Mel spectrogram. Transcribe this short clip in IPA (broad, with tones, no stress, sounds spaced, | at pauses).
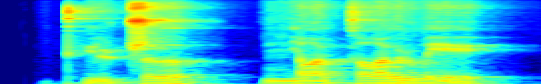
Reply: pʰ y̰˨˩ ʈ͡ʂ ɤ˧˥ | n̪ j ɑ˧˥ ʊ̯ k ɑ˥ ʊ̯ ɻ w e˥˩ ɪ̯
